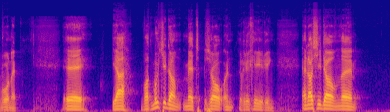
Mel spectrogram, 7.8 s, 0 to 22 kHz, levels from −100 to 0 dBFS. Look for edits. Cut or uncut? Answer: cut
